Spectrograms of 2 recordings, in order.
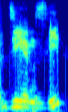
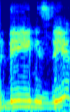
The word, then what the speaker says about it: DMZ: Uma das maiores aqui é a DMZ, é DMZ, né? Aqui no Canadá eles não falam o Z, eles pronunciam diferente, né? Eles pronunciam Zé. DMZ?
